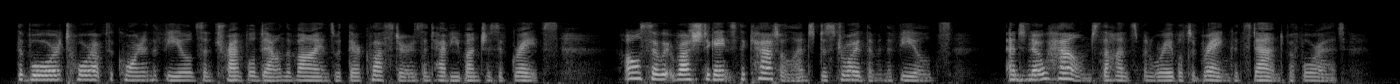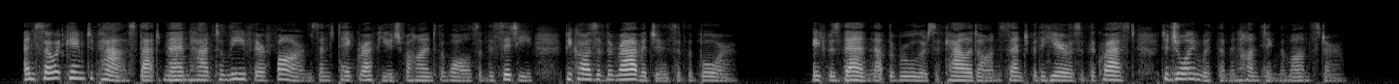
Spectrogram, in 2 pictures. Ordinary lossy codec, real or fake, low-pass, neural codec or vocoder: AAC, 32 kbps; fake; 7.2 kHz; vocoder, 24 kHz, 100 mel bands, Vocos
